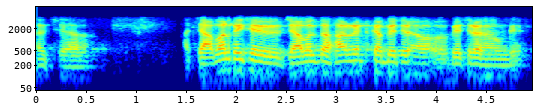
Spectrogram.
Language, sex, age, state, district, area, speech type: Hindi, male, 30-45, Bihar, Vaishali, urban, conversation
